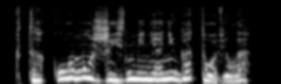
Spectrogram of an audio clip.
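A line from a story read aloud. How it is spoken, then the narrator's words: Hoarse croak. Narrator (Russian): прохрипела я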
